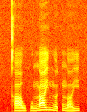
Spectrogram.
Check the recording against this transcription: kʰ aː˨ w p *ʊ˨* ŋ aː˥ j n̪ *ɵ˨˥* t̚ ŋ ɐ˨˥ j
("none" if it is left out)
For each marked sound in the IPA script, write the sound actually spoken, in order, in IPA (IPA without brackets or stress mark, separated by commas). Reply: ʊ˨˥, ɵ˨˥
